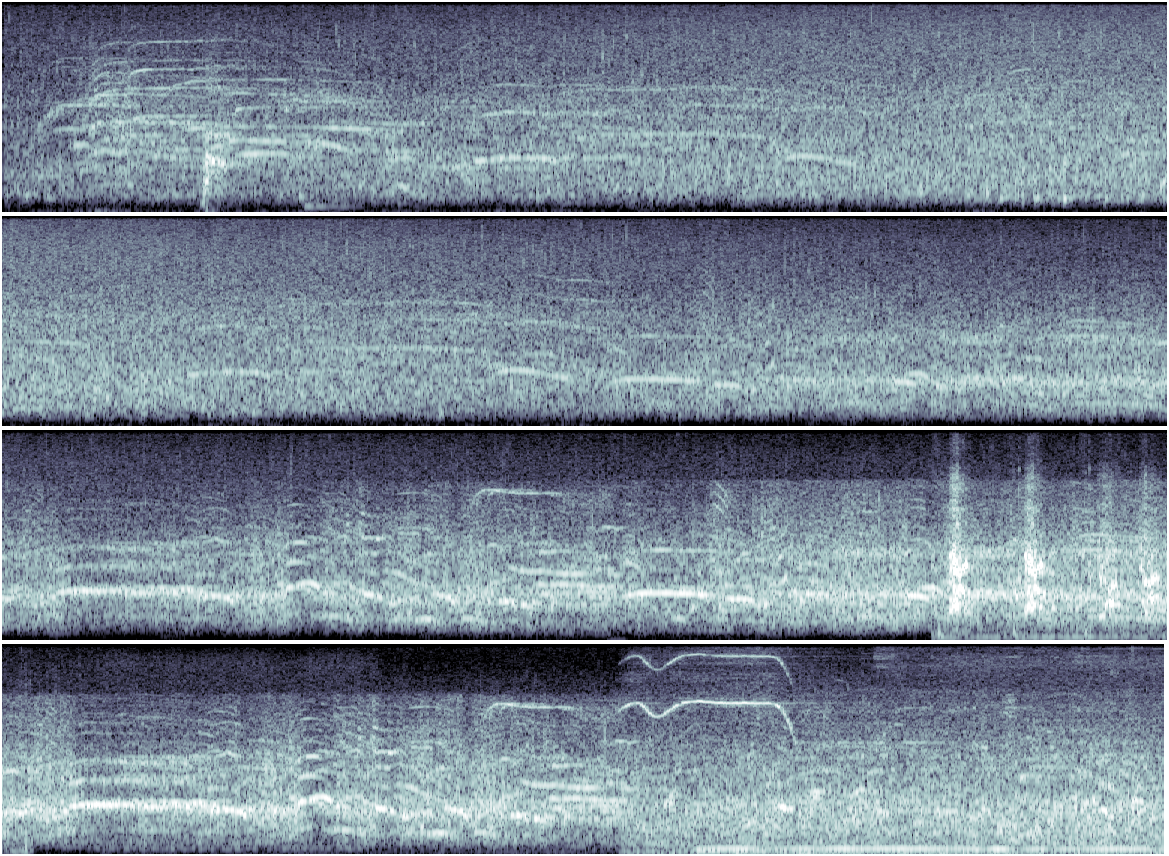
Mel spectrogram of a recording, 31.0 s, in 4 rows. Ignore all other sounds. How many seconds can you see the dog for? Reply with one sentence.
You can hear the dog for 3 seconds altogether.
